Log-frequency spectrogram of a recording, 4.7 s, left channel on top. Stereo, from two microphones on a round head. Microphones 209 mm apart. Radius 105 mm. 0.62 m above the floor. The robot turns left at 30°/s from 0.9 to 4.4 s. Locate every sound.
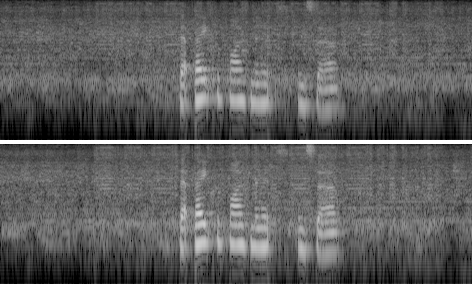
1.8 s a woman speaking: 5° right (ahead or behind), 0.5 m; by 3.5 s 20° right (ahead or behind), 0.5 m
